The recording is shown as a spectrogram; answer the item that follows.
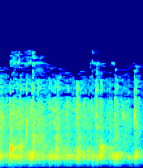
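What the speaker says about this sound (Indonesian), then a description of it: "Beri tepuk tangan dulu buat Tuhan Yesus." A church congregation at a worship service applauds together, a steady, dense wash of clapping filling the room without a break.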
